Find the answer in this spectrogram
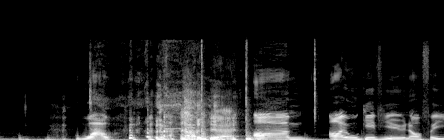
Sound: everyone laughing

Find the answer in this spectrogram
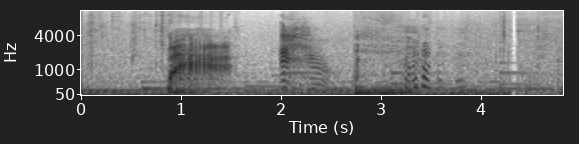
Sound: growls

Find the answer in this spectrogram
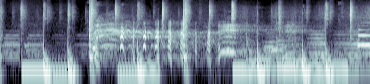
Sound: laughing

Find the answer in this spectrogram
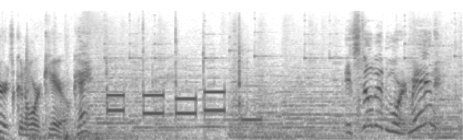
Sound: numbers dialing

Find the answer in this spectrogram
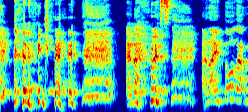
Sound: laughs

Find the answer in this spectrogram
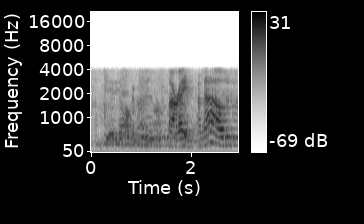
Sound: voiceover

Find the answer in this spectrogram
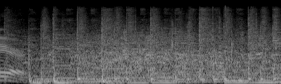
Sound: laughter

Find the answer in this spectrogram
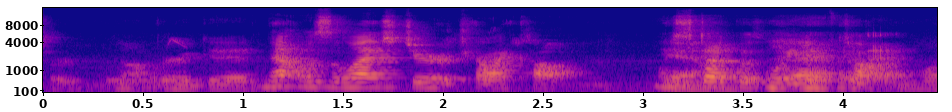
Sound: laughter

